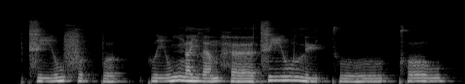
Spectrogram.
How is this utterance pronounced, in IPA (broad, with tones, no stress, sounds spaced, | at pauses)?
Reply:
t͡s iː˨˥ w f ʊ˨ k̚ p ʊ˨˥ k̚ | kʷ iː˨˥ w ŋ ɐ˧ j l ɐ˨˥ m h œː˨ t͡s iː˥ w l yː˨ t̚ t̪ʰ uː˨˧ | kʰ o˧ w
